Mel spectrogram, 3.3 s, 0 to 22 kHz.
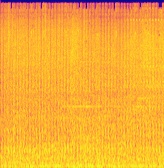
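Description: Continuous automatic gunfire from bots in the Back 4 Blood video game, a dense rattling stream of shots at steady volume, heard alone without talk.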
